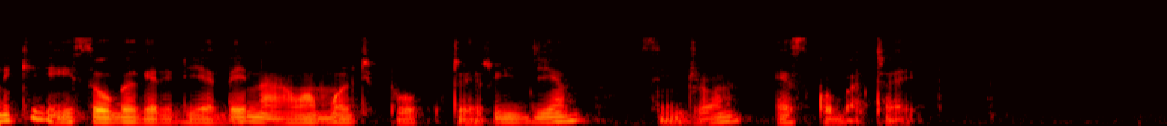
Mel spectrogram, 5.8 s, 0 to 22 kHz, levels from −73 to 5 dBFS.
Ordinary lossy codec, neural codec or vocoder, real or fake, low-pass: none; vocoder, 22.05 kHz, 80 mel bands, WaveNeXt; fake; 7.2 kHz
